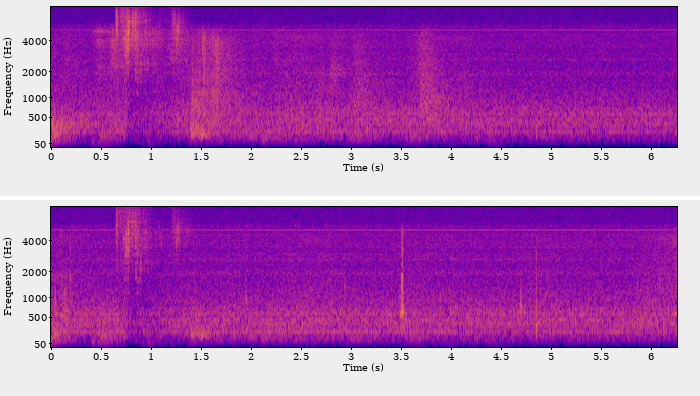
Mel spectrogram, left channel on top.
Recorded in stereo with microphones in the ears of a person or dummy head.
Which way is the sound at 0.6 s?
25° left (ahead or behind).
